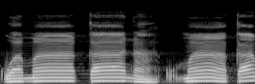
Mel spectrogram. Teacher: Wama kana ma ka masing-masing dua harakat kita panjangkan. Ma fathah diguti alif.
